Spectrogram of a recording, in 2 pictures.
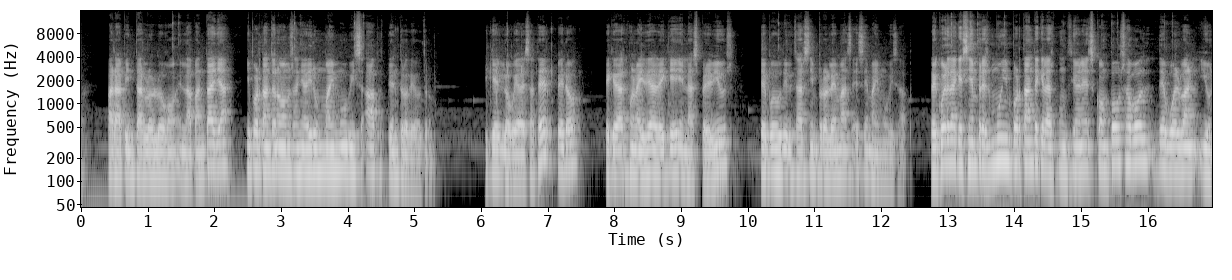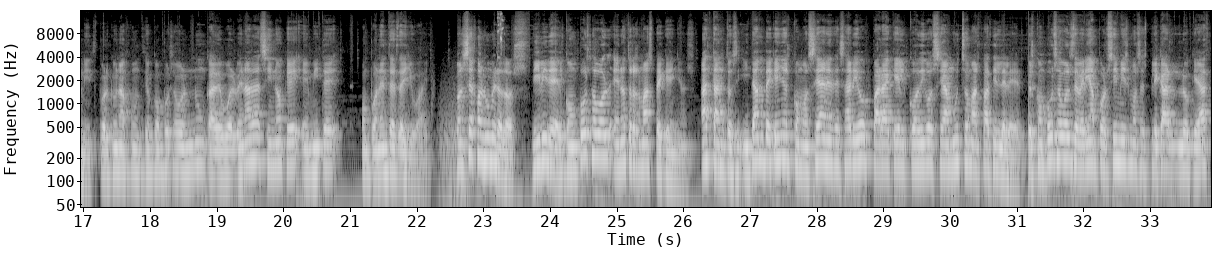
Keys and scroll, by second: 5.8 ctrl+z, 7.1 ctrl+z, 7.6 ctrl+z.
